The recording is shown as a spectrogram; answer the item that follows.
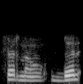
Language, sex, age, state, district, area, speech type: Kannada, male, 30-45, Karnataka, Dharwad, rural, conversation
